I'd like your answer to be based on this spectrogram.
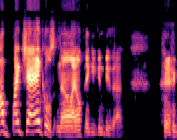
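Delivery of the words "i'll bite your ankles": very high, loud Australian accent. Joking about whether a toy figure's legs can be removed: Australian accent. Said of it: "Great Australian accent".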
